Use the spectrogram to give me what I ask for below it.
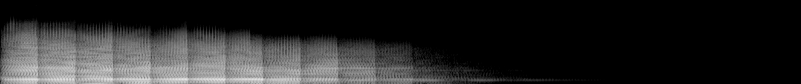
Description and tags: reverb bass 2
a dark and distorted reverb bass hit
bass, bassline, dark, distorted, echo, reverb, wave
